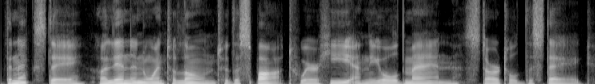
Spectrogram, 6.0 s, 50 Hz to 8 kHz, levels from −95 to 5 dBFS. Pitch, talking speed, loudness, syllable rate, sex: 120 Hz, 180 wpm, -20 LUFS, 4.2 syllables/s, male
